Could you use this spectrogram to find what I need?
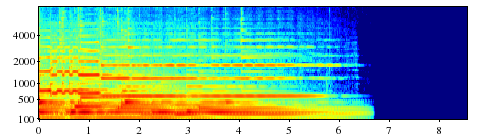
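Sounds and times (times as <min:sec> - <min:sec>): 
harp: 0:00.0 - 0:06.5.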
